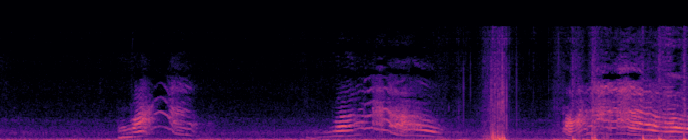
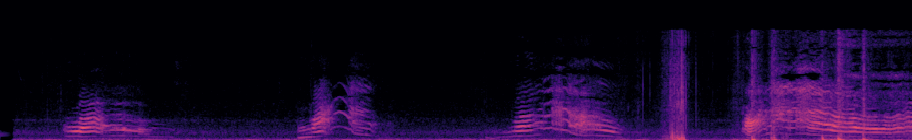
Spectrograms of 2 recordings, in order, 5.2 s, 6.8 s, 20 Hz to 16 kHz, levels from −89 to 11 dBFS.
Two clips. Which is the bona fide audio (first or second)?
second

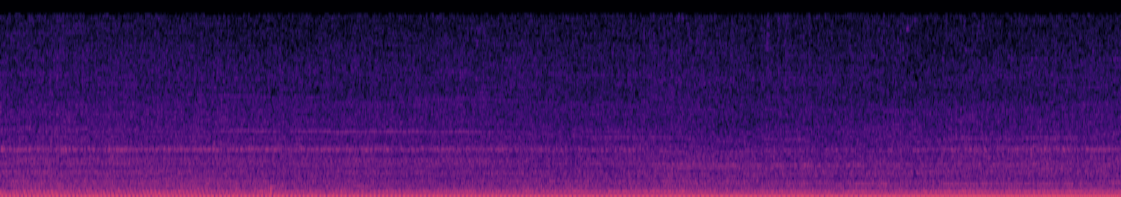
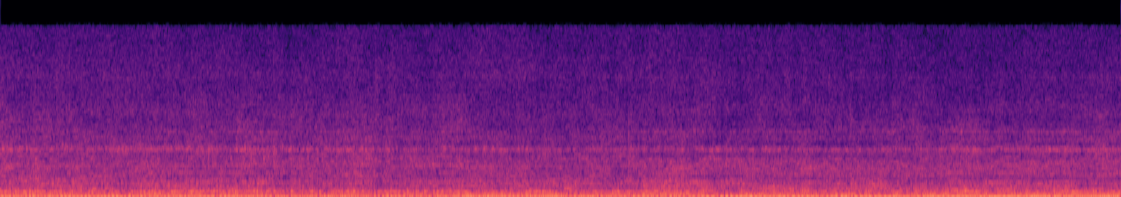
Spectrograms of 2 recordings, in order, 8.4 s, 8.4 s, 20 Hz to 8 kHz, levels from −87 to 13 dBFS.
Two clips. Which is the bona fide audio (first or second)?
first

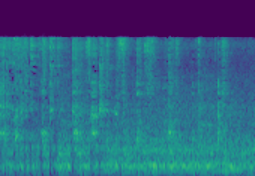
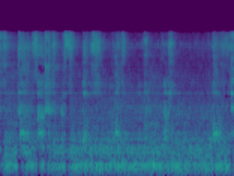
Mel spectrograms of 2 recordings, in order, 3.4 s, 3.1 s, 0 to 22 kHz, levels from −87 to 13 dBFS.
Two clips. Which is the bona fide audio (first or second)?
first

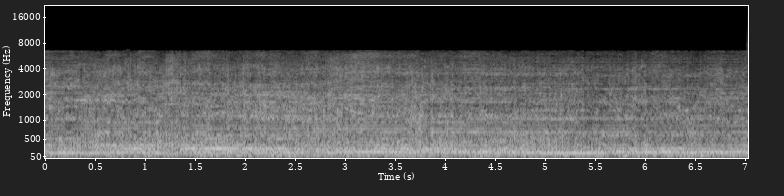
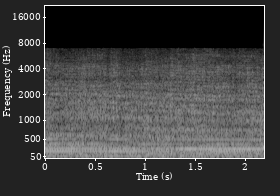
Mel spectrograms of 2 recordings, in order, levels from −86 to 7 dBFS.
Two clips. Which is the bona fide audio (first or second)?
second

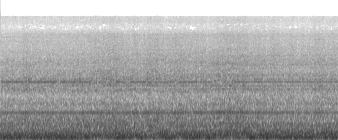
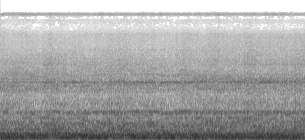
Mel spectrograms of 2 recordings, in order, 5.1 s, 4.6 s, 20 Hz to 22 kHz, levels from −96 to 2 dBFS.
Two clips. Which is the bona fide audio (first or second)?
first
